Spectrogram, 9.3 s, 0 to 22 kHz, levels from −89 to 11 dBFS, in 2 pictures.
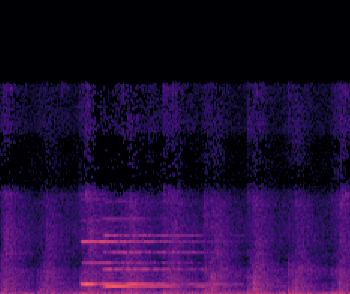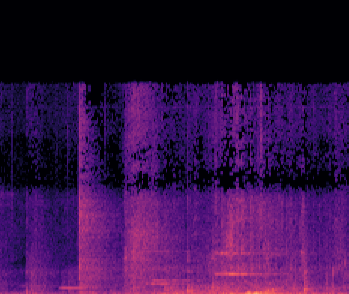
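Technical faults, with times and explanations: No technical faults detected.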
